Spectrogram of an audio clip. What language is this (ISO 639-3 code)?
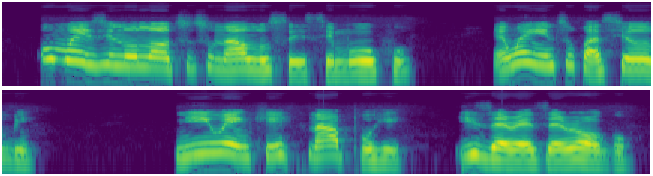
ibo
